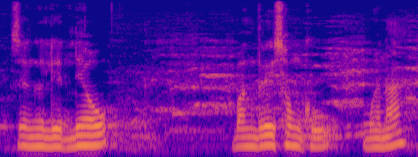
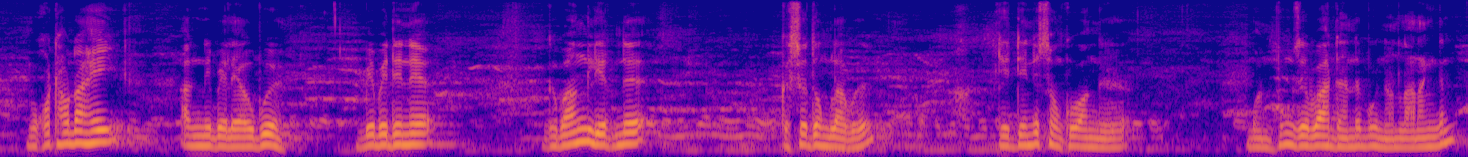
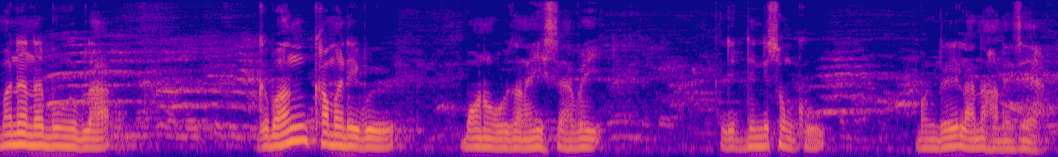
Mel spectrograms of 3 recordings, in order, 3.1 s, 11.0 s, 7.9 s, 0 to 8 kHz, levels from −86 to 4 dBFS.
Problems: low volume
